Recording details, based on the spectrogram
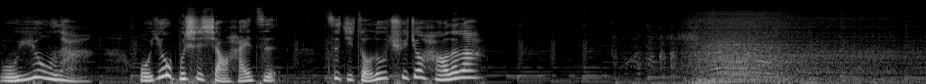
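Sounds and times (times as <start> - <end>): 
speech: 0.0 - 4.9
car engine starting and driving off: 6.1 - 9.2.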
